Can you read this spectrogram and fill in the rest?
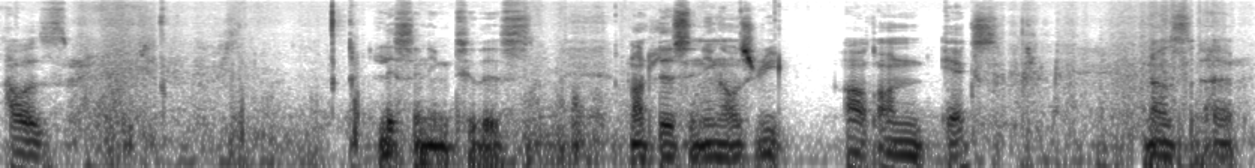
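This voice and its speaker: Guy w a really low voice just thinking out loud casually, noisy recording w clicks. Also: little pitch movement, takes it slowly, gravelly, pauses often. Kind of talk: casual rambling talk.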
